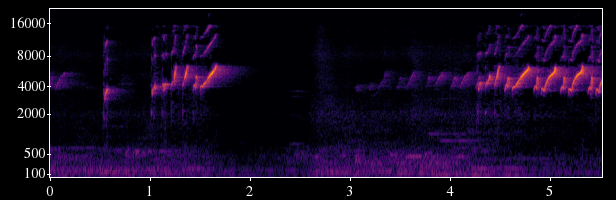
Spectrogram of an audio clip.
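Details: Mantenan, the Javan sunbird, singing vigorously as a bird lure: two bursts of rapid high twittering, each a fast series of sharp rising notes, separated by a brief pause.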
